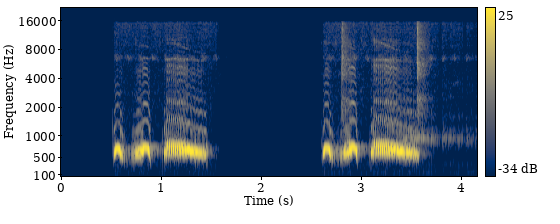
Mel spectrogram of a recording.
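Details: Local spotted dove calling to a female in a clear voice: two short coos and a longer sliding coo, given as a phrase that repeats after a two-second silence.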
